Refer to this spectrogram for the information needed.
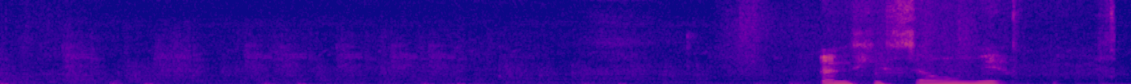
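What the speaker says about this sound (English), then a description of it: "whatever the killer is, they have a heartbeat" The killer's heartbeat warning from Dead by Daylight thumps steadily and faintly at a regular rhythm, with someone speaking briefly near the end.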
